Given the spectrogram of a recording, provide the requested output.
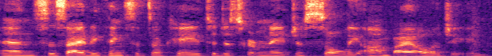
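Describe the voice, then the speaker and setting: With an American accent and a medium pitch, a woman speaks at a fairly quick pace in a monotone, flat intonation, with audible room echo around her. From US South, Florida south of Tampa. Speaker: speech pathology student. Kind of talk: class presentation video.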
